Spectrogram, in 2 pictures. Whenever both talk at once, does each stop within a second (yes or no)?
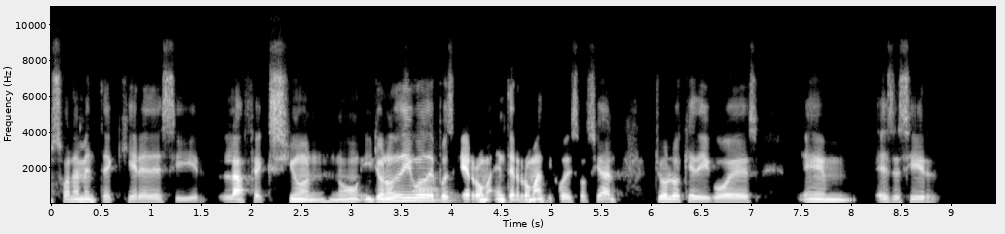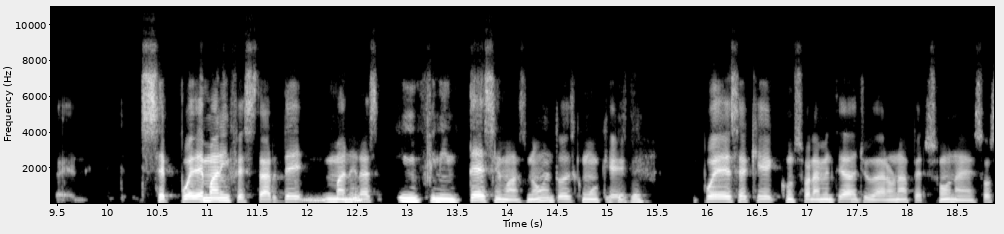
no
